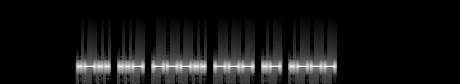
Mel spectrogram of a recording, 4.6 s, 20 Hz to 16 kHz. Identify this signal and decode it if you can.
Morse code, heard as a keyed tone, about 36 wpm, 700 Hz. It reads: LU8OAJ
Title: DXCC-100 Call Signs - 6 Characters - Repeated 2x - 35wpm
